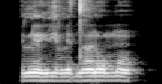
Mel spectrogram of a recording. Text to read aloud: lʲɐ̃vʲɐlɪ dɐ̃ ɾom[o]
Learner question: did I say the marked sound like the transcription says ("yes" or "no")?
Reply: no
